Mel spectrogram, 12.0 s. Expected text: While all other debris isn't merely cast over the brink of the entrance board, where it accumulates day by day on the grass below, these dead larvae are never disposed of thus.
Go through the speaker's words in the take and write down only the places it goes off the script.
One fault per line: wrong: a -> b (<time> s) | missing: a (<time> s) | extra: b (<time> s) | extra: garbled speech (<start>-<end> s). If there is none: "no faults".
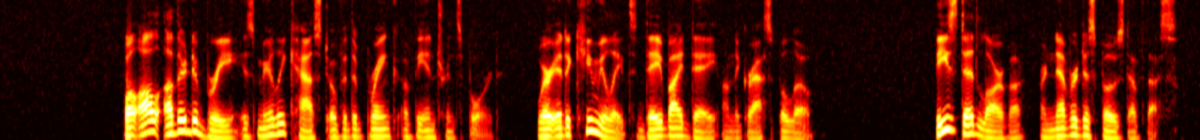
wrong: isn't -> is (2.3 s)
